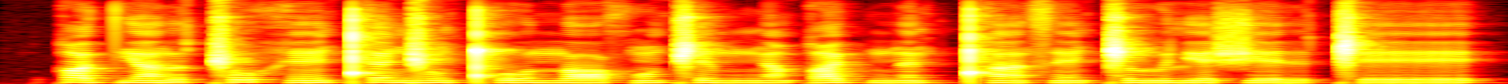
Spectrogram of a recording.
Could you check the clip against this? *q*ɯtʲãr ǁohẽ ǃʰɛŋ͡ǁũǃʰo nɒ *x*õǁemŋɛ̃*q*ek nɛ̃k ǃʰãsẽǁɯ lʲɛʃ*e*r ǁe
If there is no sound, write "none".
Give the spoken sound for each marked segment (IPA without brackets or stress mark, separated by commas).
q, x, q, e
